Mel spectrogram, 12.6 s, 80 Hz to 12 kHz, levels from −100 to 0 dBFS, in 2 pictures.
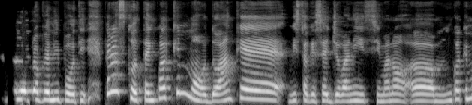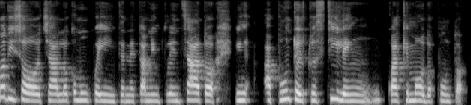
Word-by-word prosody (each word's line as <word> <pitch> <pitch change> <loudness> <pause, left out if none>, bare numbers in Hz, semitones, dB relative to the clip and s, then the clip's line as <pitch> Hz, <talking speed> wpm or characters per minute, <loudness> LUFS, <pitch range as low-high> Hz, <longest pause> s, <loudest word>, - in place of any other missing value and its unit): per 265 - -7
le 265 -1 +7
proprie 255 -1 +5
nipoti. 230 -3 +2
Però 455 - -3
ascolta 265 - +1
in 240 0 +2
qualche 315 +8 0
modo 215 - +1
anche 265 0 +2
visto 225 +2 -5
che 215 0 -4
sei 220 +1 -2
giovanissima, 210 0 -4
no, 220 -1 -5
uhm, 210 -1 +1
in 230 - -4
qualche 275 +2 -4
modo 315 -1 +1
i 265 - -1
social 220 -3 +1
o 220 - -1
comunque 230 -1 -1
internet 205 0 -6
hanno 215 -1 -1
influenzato 220 +1 0 0.3
i 235 -1 +1 0.2
appunto 250 +3 +1
il 225 -1 +6
tuo 230 0 -2
stile 230 +2 +2
in 215 +3 -4
qualche 220 +1 -1
modo 225 -2 0
appunto? 210 0 -7
225 Hz, 165 wpm, -22 LUFS, 215-255 Hz, 0.3 s, le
